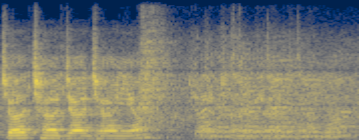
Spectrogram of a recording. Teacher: जीहवा जो है वो तालू को मार रही है।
